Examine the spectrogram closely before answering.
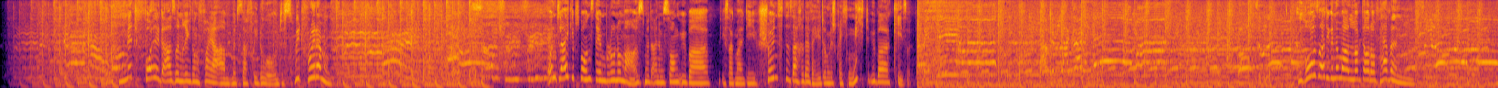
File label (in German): aircheck Musik; inselradio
